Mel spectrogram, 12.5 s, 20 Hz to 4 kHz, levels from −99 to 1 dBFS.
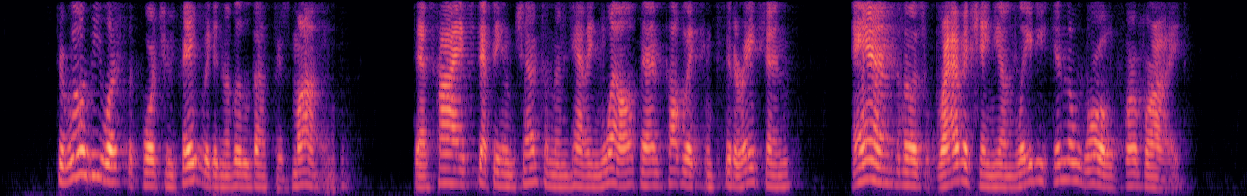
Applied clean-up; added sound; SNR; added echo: neural mask model DeepFilterNet 3.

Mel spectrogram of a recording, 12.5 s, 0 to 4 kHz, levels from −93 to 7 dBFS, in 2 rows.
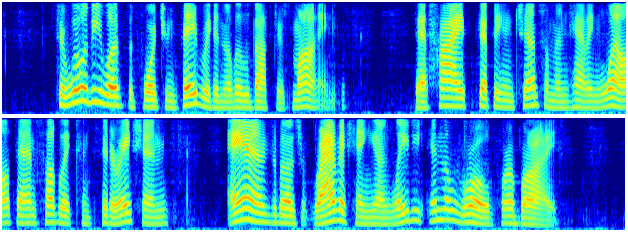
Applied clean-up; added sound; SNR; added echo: neural separator model SepFormer WHAMR!.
